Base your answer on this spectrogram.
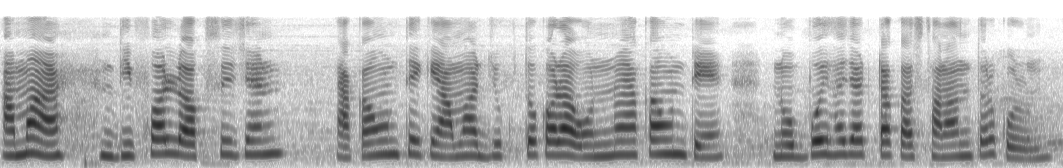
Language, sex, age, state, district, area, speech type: Bengali, female, 18-30, West Bengal, Paschim Medinipur, rural, read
